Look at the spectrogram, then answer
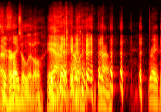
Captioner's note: everyone laughing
